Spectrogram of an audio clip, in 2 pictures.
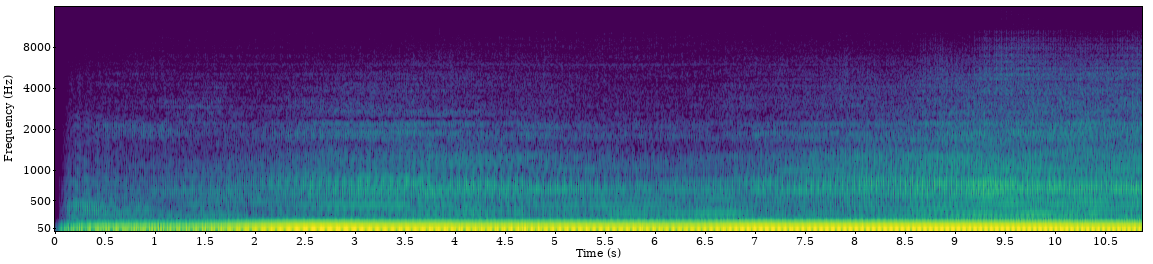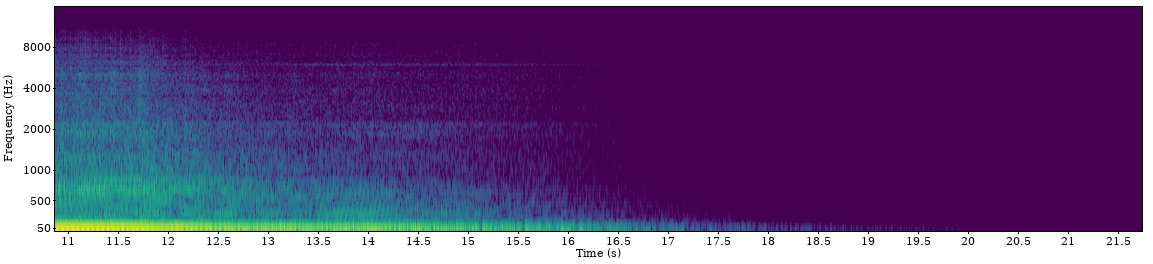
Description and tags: A low frequency sweep hitting the natural resonant frequency of a large table, with a tad of post processing to make it more useful as a sound design component.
